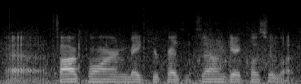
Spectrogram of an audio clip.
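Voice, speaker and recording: A man giving casual gameplay commentary, reading game text aloud and thinking out loud. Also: mid-range voice, completely flat delivery, moderate pace, vocal fry, noisy background. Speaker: gamer. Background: game music.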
